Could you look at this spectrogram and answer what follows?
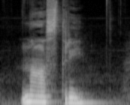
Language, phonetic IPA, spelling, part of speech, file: Ukrainian, [ˈnastʲrʲii̯], настрій, noun, Uk-настрій.ogg
- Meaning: mood, humour, spirits, frame of mind, state of mind (mental or emotional state)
